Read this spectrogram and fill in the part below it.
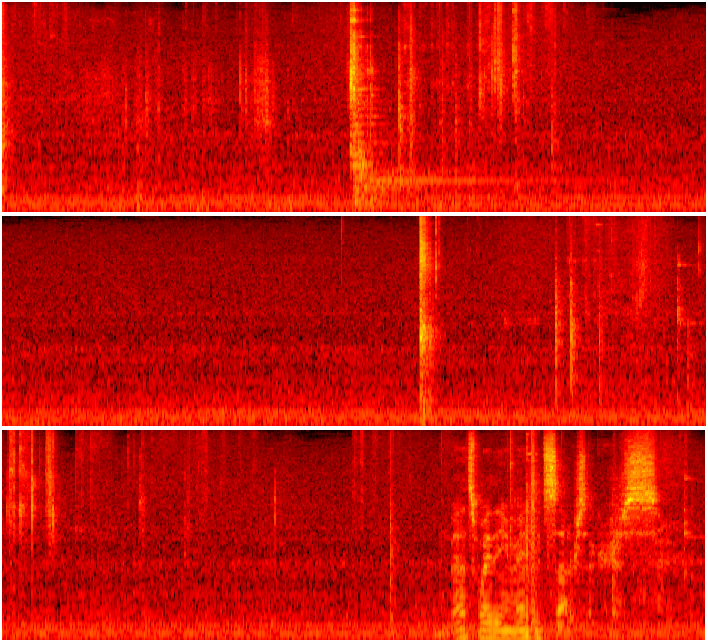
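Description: Small metal parts clink and click on a workbench.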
